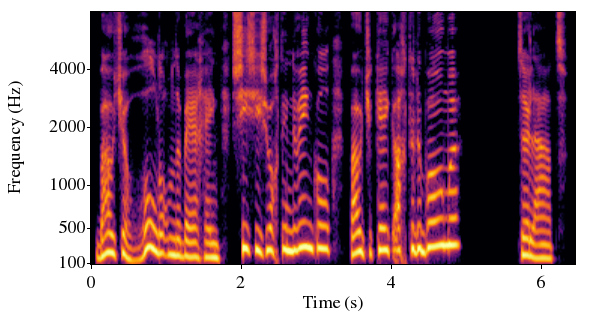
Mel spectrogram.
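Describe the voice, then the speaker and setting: A woman reading a children's book aloud in a clear storytelling manner. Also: a little high, expressive, unhurried, mellow, dry recording, studio quality. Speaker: audiobook narrator. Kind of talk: scripted narration of a children's book.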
